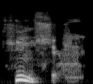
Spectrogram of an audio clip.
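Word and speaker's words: Küntzer: in Germany, southwestern Germany, the original spelling of the name was K-U with an umlaut, the 2 dots over the U, N-T-Z-R, or sometimes S-E-R or Z-E-R. And pronounced roughly Künstler, because the umlauts over vowels change that vowel sign in a way that Germans seem to manage, but Americans almost can never manage.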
